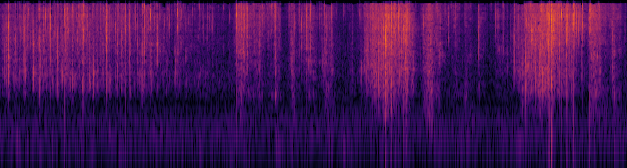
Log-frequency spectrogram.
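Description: Purple foam-bead slime (floam) made of polystyrene beads is stretched apart, pressed and kneaded with bare fingertips and thumbs on a grey surface. It gives a dense, bright crackling and crunching of many tiny pops, swelling into louder bursts of crunch near the fourth and fifth-to-sixth seconds.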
